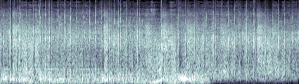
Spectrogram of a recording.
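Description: Dense, rapid crackle of blank gunfire and pyrotechnic charges: many sharp cracks in quick succession, with a low rumble under them that drops away about four seconds in.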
